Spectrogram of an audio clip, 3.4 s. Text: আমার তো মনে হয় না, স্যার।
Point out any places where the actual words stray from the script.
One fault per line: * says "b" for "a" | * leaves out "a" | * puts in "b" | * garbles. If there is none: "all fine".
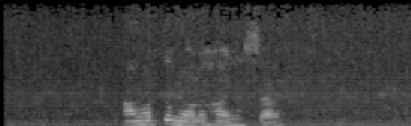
all fine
